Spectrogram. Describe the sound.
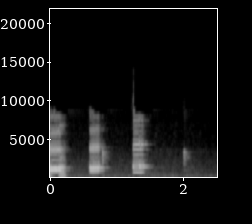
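Telephone keypad tones as someone presses buttons while trying to mute a phone: four separate beeps with short gaps. The first three are similar in length and the last is brief and fainter.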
